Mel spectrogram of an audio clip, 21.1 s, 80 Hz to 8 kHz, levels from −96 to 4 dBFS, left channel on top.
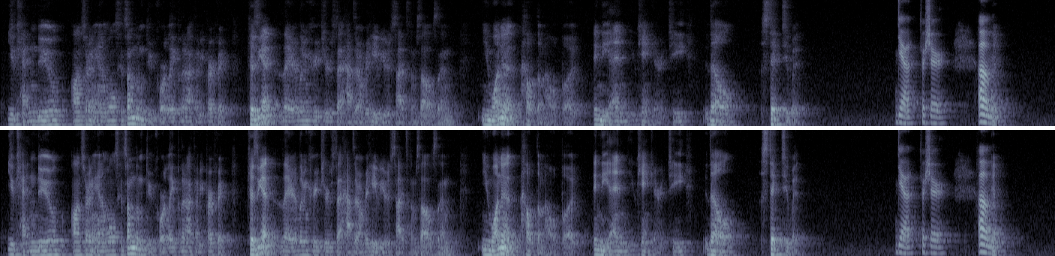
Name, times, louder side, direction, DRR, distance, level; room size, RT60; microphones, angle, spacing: voice 1, 0.2-4.5 5.0-9.0 9.6-11.5 11.9-13.8 14.1-14.6 15.2-16.0 19.8-19.9, right 2 dB, 55° right, 6 dB, 0.9 m, -38 dB
voice 2, 17.9-18.9 19.6-19.9, left 1 dB, 5° left, 9 dB, 0.3 m, -34 dB
6.6 x 4.8 x 5.4 m, 0.94 s
head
